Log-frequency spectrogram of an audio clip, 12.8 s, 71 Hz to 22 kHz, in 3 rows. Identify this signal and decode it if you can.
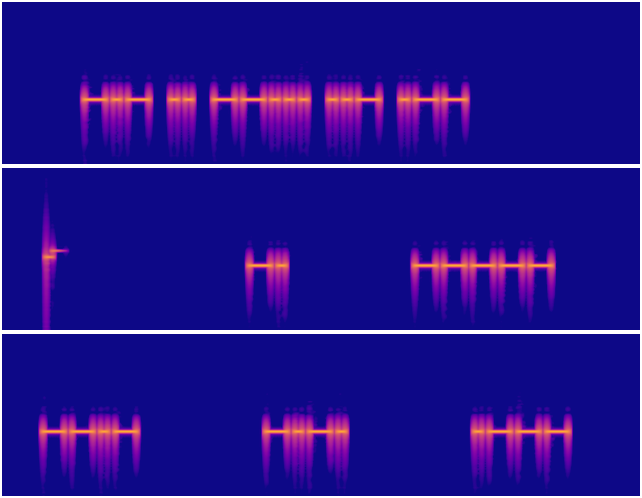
Morse code, heard as a keyed tone, about 25 wpm, spaced as for 13 wpm, 700 Hz. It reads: KI7UW N0QCJ
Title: USA Call Signs - 5 Characters - 6x Character Spacing - 25wpm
